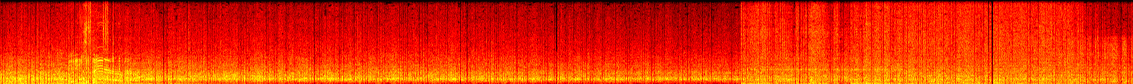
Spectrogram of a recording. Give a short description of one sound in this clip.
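A large crowd cheers in an echoing arena.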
